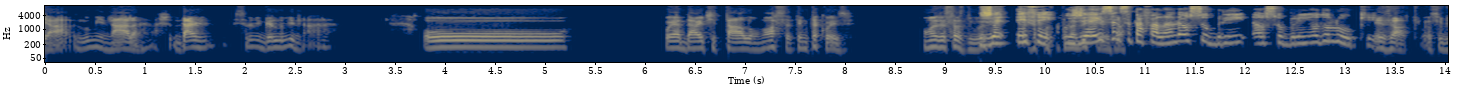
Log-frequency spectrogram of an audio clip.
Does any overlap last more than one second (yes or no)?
yes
